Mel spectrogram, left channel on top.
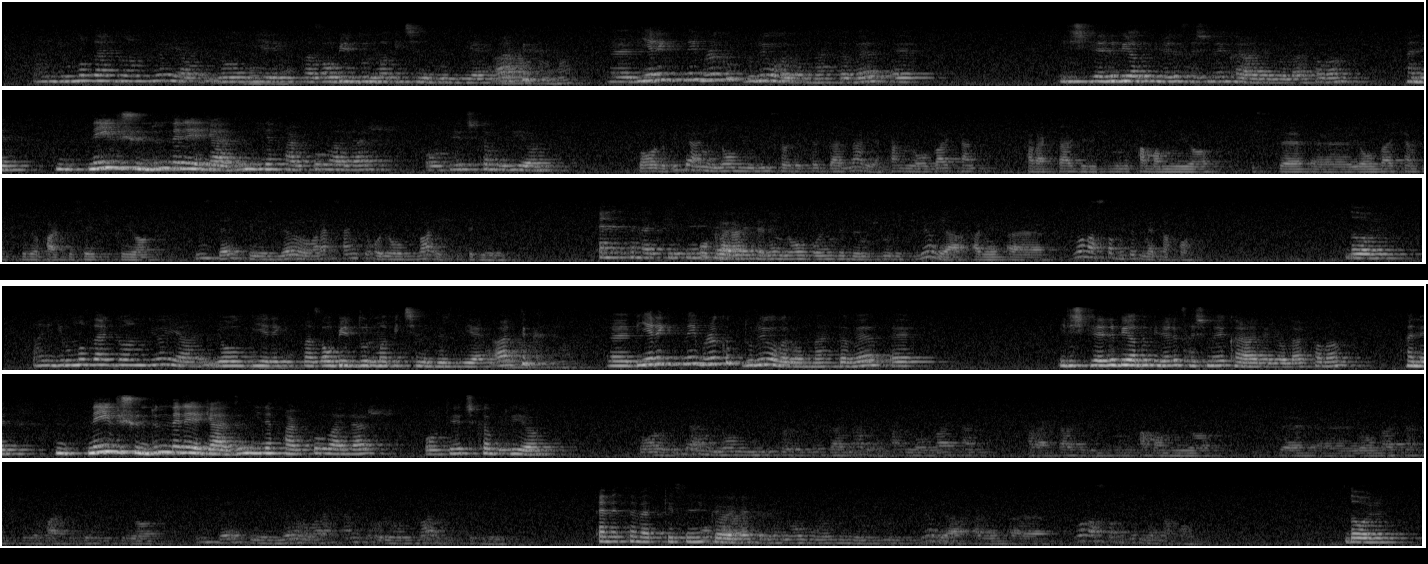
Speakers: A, on the right (about 65°); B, on the left (about 65°).
A: hani Yılmaz Erdoğan diyor ya yol
B: Ne
A: bir yere
B: diyor?
A: gitmez o bir durma biçimidir diye. Artık
B: Hı hı hı. hı.
A: e, bir yere gitmeyi bırakıp duruyorlar onlar da ve İlişkilerini bir adım ileri taşımaya karar veriyorlar falan. Hani n- neyi düşündün, nereye geldin? Yine farklı olaylar ortaya çıkabiliyor.
B: Doğru. Bir de hani yol yürüyüş öğretir derler ya. Sen yoldayken karakter gelişimini tamamlıyor. İşte e, yoldayken bir sürü farklı şey çıkıyor. Biz de seyirciler olarak sanki o yolculuğa eşlik ediyoruz.
A: Evet evet kesinlikle
B: O karakterin
A: öyle.
B: yol boyunca dönüşüm geçiriyor ya. Hani e, yol aslında burada bir metafor.
A: Doğru.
